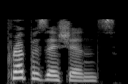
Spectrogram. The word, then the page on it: prepositions: British English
